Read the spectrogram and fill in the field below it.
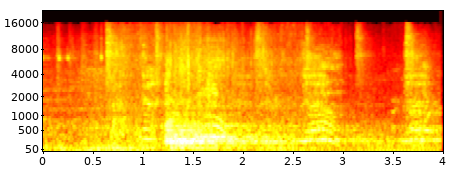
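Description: A body crashes heavily onto the floor.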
